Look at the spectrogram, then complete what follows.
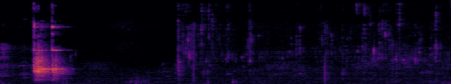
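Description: Water poured from a steel tumbler into a steel bowl of washed rice and grated coconut, with a metallic clink of the spoon against the bowl about half a second in and a few light taps after it.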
